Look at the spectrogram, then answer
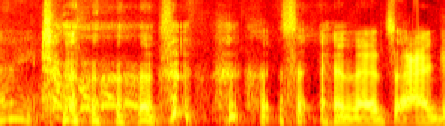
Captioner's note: laughs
